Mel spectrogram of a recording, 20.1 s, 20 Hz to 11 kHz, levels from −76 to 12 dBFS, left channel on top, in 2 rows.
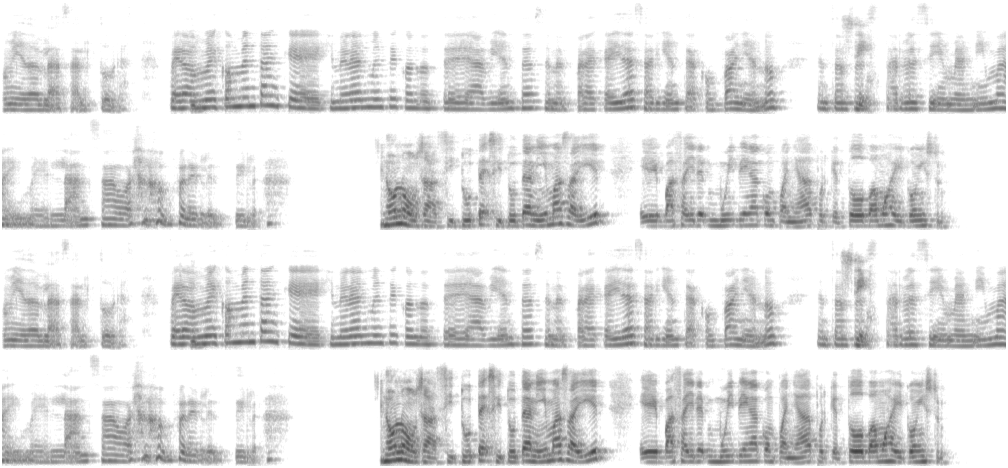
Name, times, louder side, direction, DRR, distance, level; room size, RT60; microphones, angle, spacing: voice 1, 0.0-12.9, equal, 10° right, 0.8 m, -32 dB
voice 2, 13.8-19.4, right 3 dB, 85° right, 1.2 m, -25 dB
11.0 x 10.5 x 2.3 m
head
